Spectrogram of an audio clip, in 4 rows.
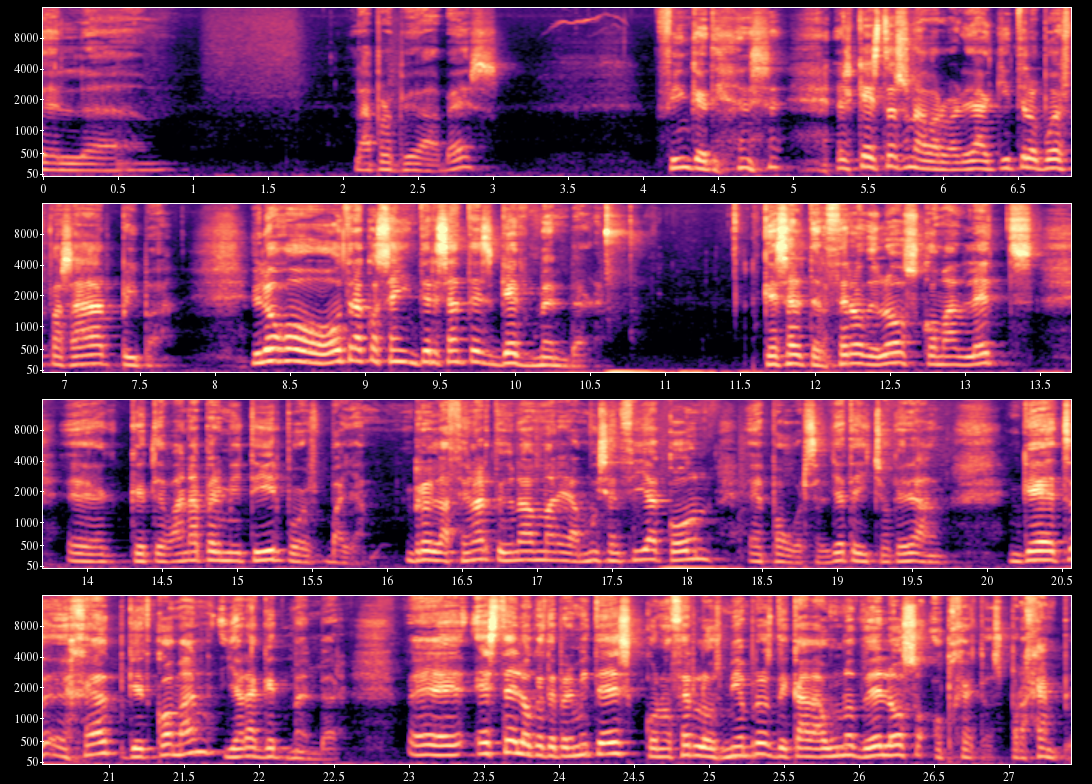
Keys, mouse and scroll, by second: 3.2-4.6 scroll up 1, 4.8-6.7 scroll down 2, 6.7-7.4 scroll down 1, 7.4-8.5 scroll down 1, 9.6-10.6 drag, 10.6 typing.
